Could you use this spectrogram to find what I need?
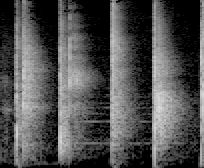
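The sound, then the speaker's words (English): Hand claps from a dance routine: five sharp, crisp claps in a steady, even rhythm, each ringing briefly before the next, with no talking. “right down, left down, right up, left up, and then you roll your hands like maracas, and then you clap”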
